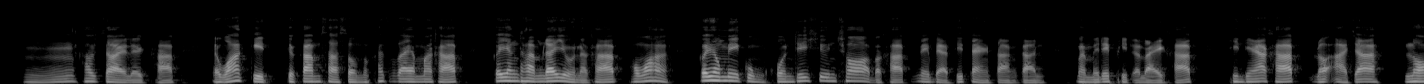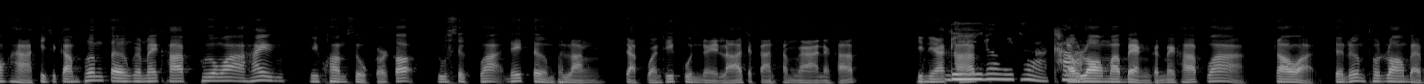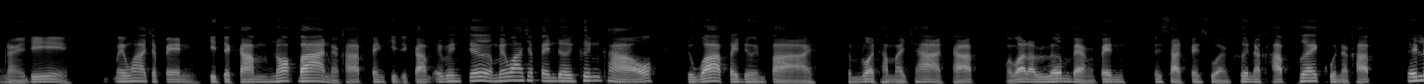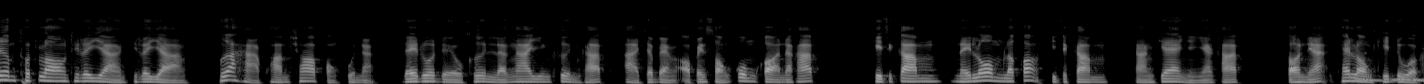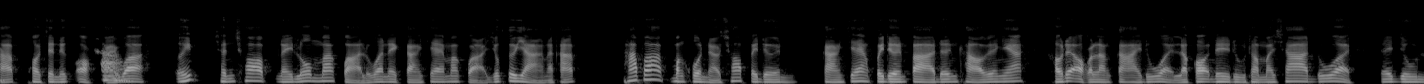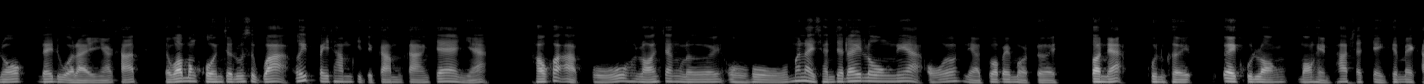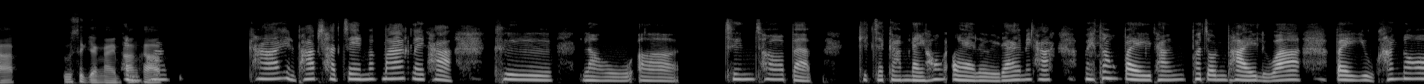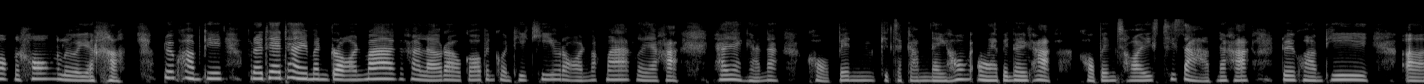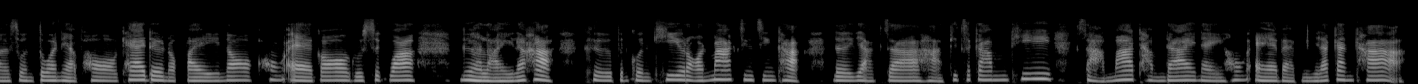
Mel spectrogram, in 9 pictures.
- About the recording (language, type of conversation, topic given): Thai, advice, ฉันจะเริ่มค้นหาความชอบส่วนตัวของตัวเองได้อย่างไร?
- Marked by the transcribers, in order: in English: "แอดเวนเชอร์"; in English: "ชอยซ์"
